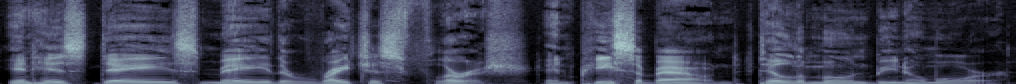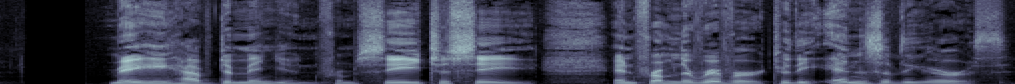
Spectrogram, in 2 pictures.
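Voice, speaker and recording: A man reading scripture aloud as a solemn recitation, measured and declamatory. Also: a little high, animated, no echo, studio quality. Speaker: scripture reader.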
